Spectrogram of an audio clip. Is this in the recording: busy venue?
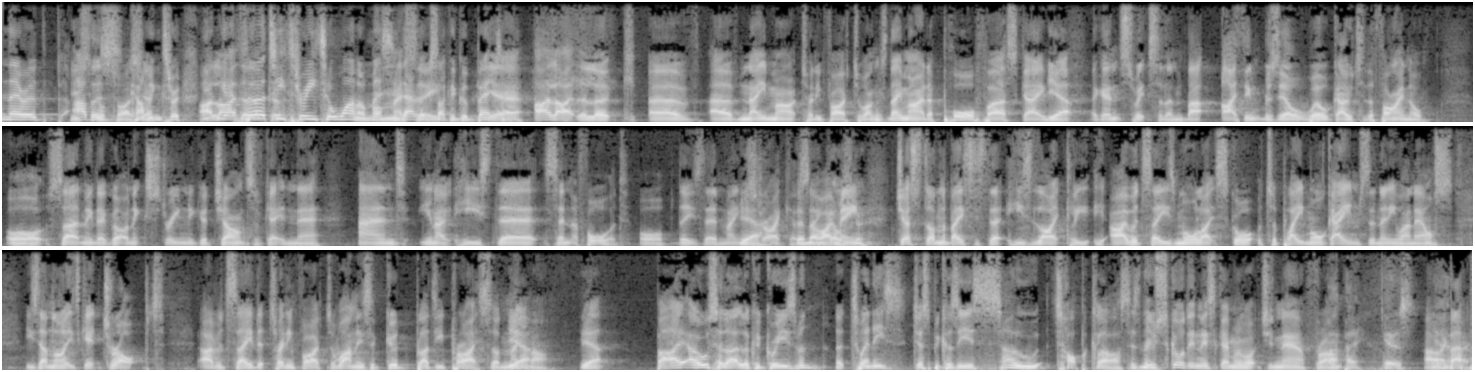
yes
